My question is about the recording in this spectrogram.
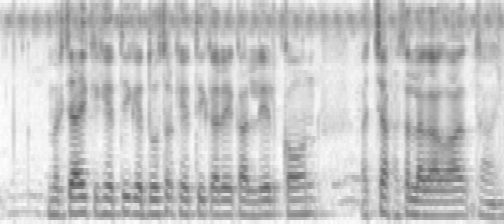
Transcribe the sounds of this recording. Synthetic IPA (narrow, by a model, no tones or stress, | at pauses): mɪɾt͡ʃaːikikʰeːt̪iked̪uːsəɾkʰeːt̪ikɐɾekaleːlkɔːn | ɐtːʃʰapʰɐsəlːəɡaat͡ʃaːɦẽ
